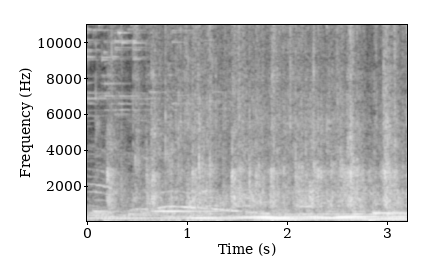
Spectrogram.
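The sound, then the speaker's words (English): An audience claps in a steady, dense patter that holds for a few seconds, with low sustained keyboard or organ tones humming underneath. “Before you clap, he said, I'll break in pieces the gates of brass and cut in sunder the bars of iron.”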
